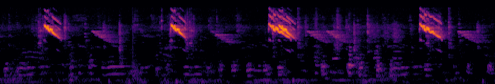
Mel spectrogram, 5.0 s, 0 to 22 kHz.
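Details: Oriental white-eye used as a lure, uttering piercing high downward-sliding whistles about every 1.2 seconds, each trailed by a faint echoing note, with low muffled clucking behind.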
